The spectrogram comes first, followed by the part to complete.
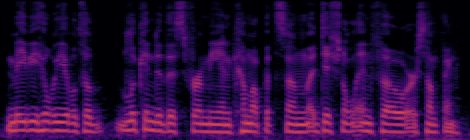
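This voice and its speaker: Man acting as an uneasy, gravelly-edged letter reader. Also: medium pitch, little pitch movement, quick pace, darkish tone, natural voice. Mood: shaken, curious. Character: troubled man reading strange letters aloud, profane and uneasy. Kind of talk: audio drama narration.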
